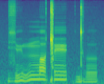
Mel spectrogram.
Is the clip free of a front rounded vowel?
no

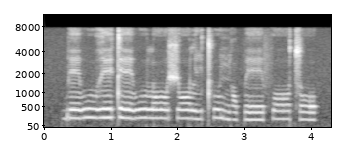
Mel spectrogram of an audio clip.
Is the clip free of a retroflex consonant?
yes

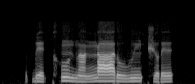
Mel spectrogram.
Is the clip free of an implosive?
no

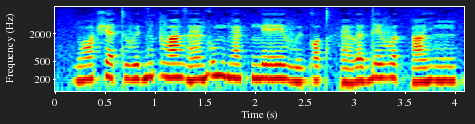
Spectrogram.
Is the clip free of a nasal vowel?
no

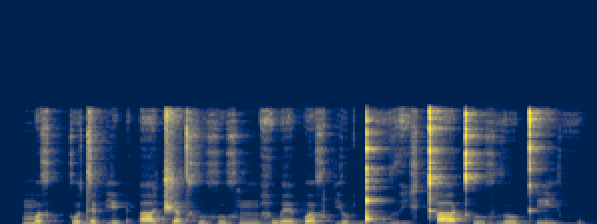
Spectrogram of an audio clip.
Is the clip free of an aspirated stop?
no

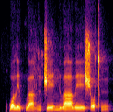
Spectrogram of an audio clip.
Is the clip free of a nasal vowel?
no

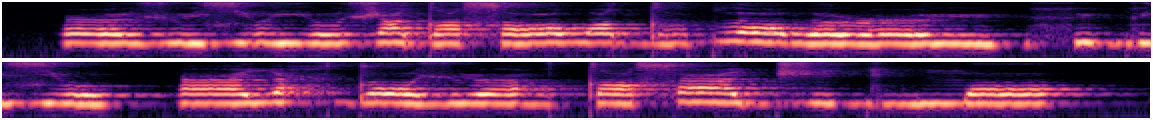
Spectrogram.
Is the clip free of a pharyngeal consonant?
no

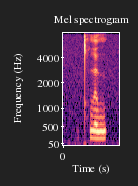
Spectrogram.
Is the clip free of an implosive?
yes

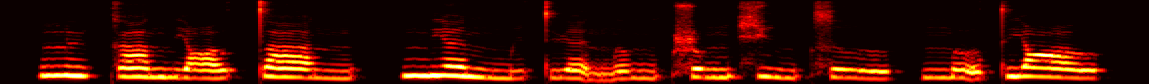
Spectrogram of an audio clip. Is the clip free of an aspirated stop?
yes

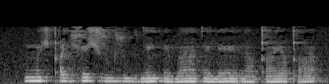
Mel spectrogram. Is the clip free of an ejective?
no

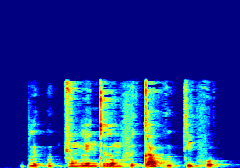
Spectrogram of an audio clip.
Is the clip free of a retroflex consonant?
yes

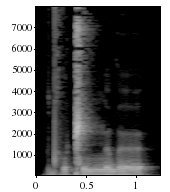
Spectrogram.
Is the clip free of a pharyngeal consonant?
yes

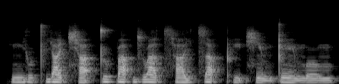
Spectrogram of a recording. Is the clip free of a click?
yes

